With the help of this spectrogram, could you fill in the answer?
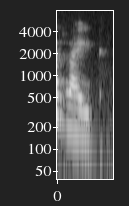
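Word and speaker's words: right: तो यहां पे हमने आर आई जी एच टी में जी एच साइलेंट हो गया हमने बोला राइट हमने राइट नहीं बोला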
